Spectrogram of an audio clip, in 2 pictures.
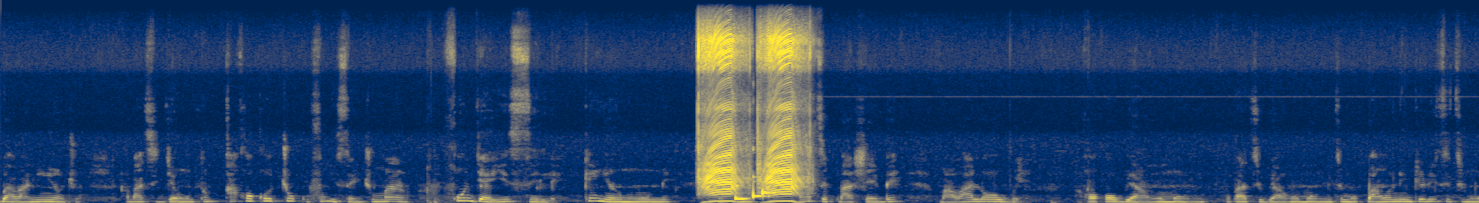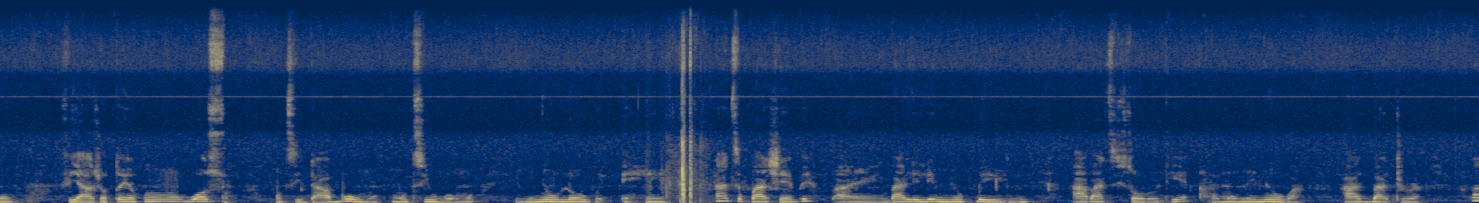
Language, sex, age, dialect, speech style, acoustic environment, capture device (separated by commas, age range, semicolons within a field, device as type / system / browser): Yoruba, female, 25-34, Nigeria - Ibadan, happy, silence, desktop / Linux / Chrome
